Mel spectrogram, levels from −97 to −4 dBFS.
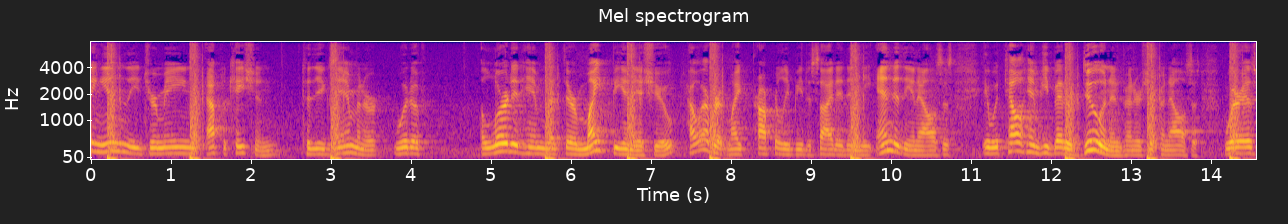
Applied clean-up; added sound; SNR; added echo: none; Gunshot, gunfire; 8 dB; none.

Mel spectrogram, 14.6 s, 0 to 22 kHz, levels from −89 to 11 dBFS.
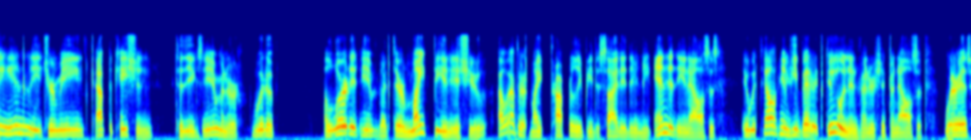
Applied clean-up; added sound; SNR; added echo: neural diffusion model UNIVERSE++.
